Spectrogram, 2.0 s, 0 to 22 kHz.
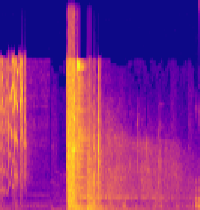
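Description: A single rifle shot from a civilian Daewoo K1 5.56 mm carbine, about two-thirds of a second in, with a short echo trailing off over the next second.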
